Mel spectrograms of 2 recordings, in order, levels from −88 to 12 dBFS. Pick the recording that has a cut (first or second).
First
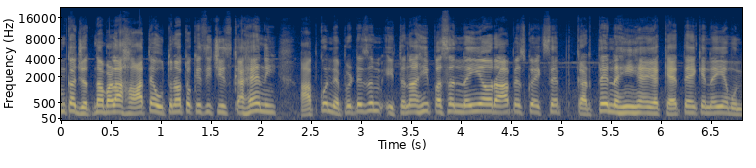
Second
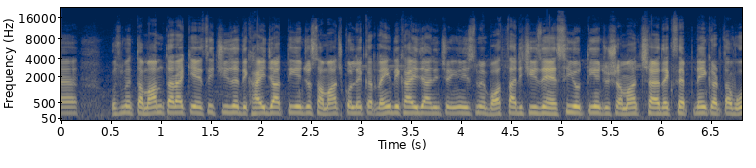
first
